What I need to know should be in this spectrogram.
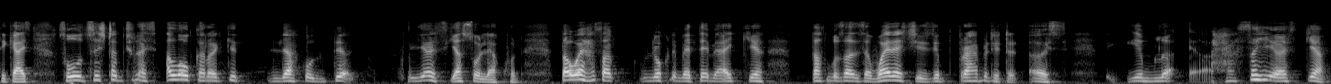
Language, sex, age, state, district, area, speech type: Kashmiri, male, 18-30, Jammu and Kashmir, Baramulla, rural, spontaneous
